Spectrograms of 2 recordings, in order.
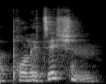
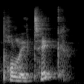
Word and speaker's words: politician: A politician. A politician. Pozor, není to politik, ale politician. Jak řeknete elektrikář?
